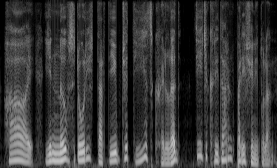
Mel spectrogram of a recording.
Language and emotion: Kashmiri, disgusted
